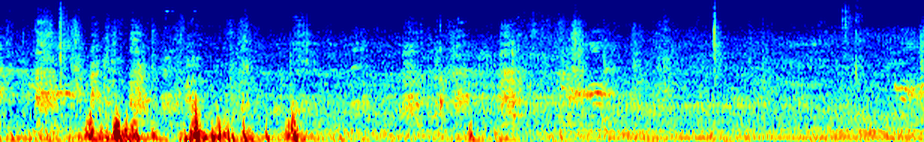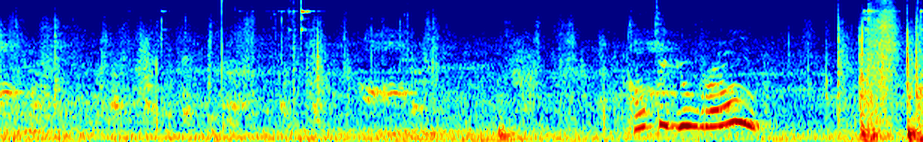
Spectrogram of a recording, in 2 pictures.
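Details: Labrador Retriever dog giving a short whine near the end, a wavering tonal call that rises and falls in stacked tones, after a few low thumps early on, over steady background hum with faint chirps of small birds.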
